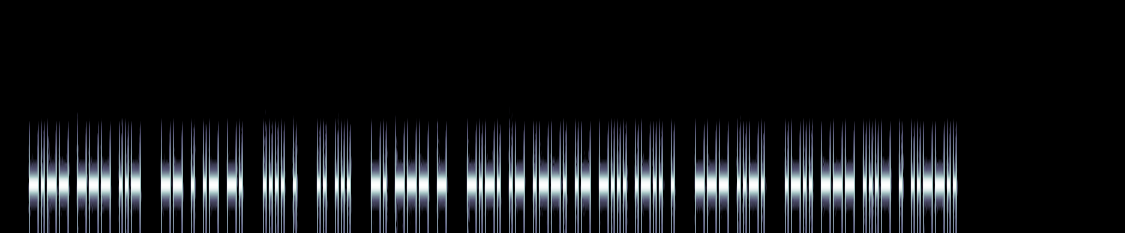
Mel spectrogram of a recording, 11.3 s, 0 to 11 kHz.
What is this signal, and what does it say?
Morse code, heard as a keyed tone, about 40 wpm, 700 Hz. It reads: YOU MEAN HE IS NOT CAPABLE OF LOVE?
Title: Sentences from Top 1200 Words 40wpm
